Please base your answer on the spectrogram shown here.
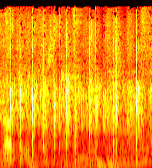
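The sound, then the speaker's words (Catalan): Audience applause, steady rhythmic clapping in evenly spaced beats, heard under a speaking voice throughout. “Hi havia aplaudiments, no? Podeu aplaudir. Sí, sí. Podeu aplaudir. No us talleu.”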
